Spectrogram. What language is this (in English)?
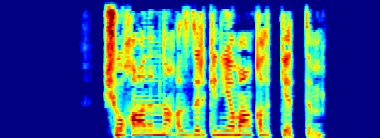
Uyghur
